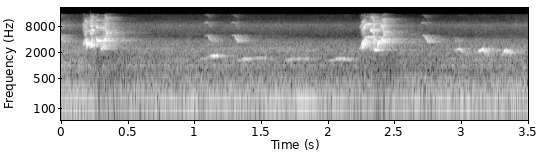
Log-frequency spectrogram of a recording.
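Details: White-rumped shama song: two strong buzzy high bursts separated by a run of soft, clear whistled notes, some falling in pitch, ending in brief chirps.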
